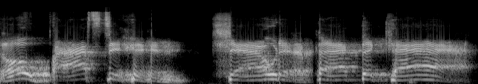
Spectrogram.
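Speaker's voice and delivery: slow, hammed-up Boston voice mocking a tourist; dumb New England accent. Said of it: "start talking to you in a dumb New England accent".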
